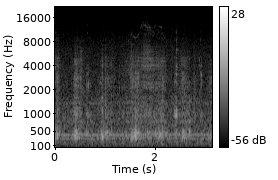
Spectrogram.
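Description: Crunchy brown oat wholemeal biscuit from a Dutch military ration being chewed up close, a quiet, steady series of crisp bites and crunches at roughly half-second intervals with no talking.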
